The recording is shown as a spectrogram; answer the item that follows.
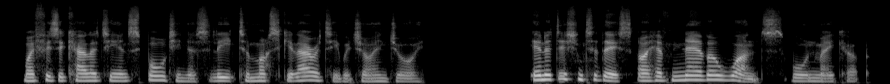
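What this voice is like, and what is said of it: Quite deep voice. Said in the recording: “I have quite a deep voice.”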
